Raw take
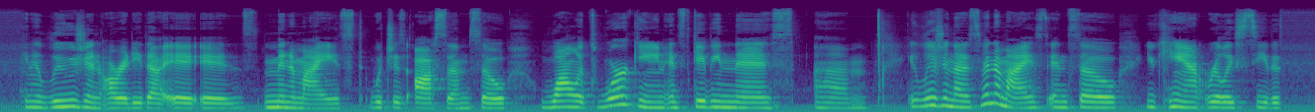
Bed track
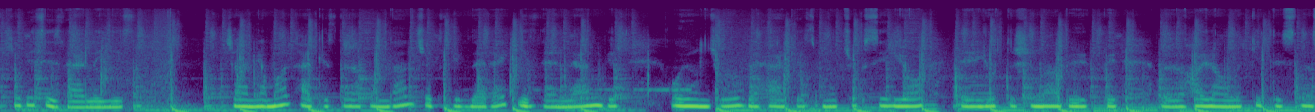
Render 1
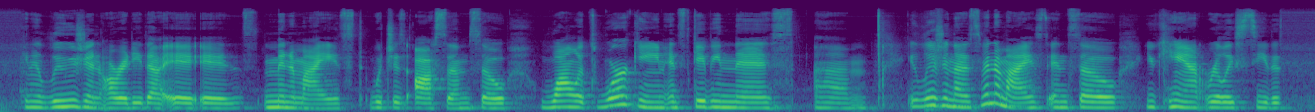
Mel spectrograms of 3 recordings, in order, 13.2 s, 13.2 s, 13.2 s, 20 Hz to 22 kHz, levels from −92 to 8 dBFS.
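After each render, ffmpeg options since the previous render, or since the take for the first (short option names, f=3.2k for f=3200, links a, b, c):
-af "bandreject=f=60:t=h:w=4,bandreject=f=120:t=h:w=4,bandreject=f=180:t=h:w=4,bandreject=f=240:t=h:w=4"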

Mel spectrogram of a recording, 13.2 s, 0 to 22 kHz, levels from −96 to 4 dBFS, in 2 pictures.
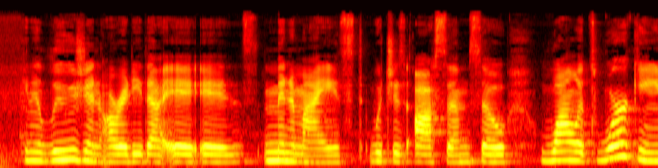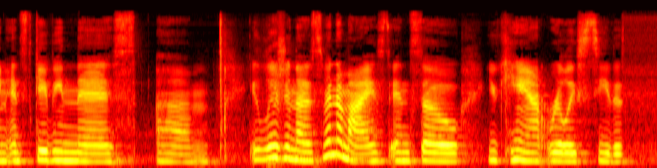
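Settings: -af anull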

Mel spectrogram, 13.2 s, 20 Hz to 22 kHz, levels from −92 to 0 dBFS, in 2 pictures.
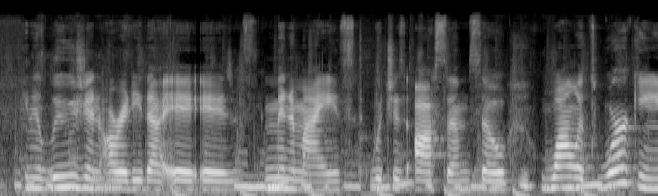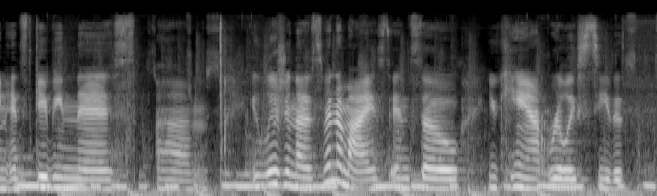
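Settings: -filter_complex "[1:a]volume=-4dB[a];[0:a][a]amix=inputs=2:normalize=0"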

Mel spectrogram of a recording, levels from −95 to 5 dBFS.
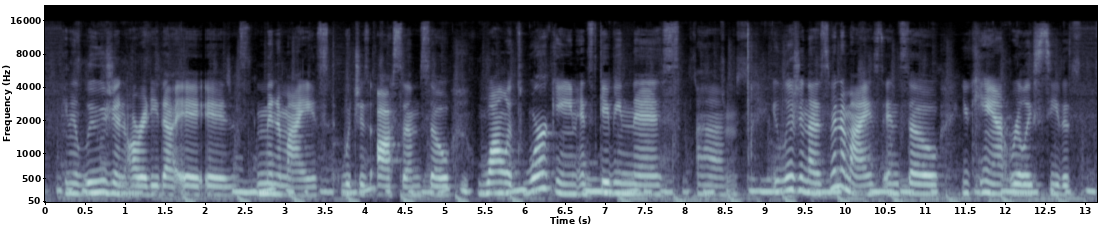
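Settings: -af "volume=-1dB"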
